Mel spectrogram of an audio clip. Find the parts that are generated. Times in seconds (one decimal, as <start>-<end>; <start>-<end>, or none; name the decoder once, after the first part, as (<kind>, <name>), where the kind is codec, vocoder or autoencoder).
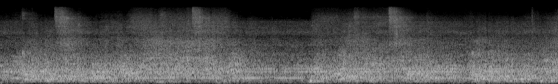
3.4-5.6 (codec, DAC)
